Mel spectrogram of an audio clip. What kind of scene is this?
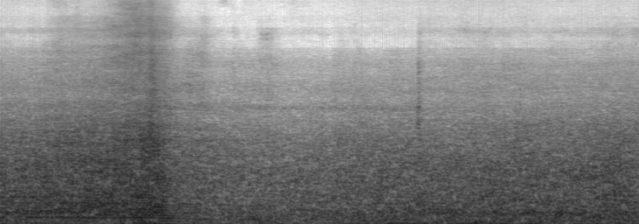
street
